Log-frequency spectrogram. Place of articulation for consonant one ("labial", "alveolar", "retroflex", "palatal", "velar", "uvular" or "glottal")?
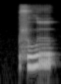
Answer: alveolar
